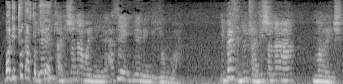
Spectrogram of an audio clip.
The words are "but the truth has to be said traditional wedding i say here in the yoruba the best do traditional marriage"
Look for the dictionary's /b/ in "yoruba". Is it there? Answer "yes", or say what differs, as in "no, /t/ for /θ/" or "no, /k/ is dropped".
no, /b/ is dropped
